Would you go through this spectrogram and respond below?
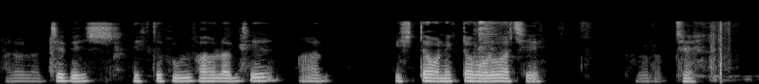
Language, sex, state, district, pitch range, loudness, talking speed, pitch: Bengali, male, West Bengal, Paschim Medinipur, 145-155 Hz, -22 LUFS, 120 wpm, 150 Hz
